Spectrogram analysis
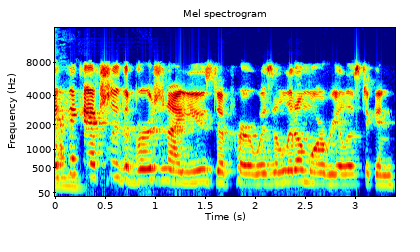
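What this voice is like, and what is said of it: Usual voice. Nothing is said of it.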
